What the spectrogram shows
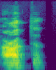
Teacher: یہاں پر طا ساکن ہے یعنی قلقلہ ہوگا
